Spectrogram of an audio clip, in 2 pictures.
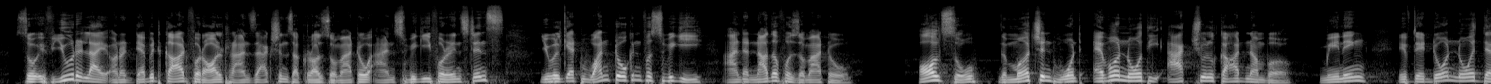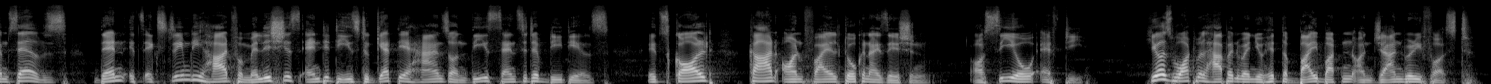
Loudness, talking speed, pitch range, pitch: -22 LUFS, 165 wpm, 110-150 Hz, 125 Hz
